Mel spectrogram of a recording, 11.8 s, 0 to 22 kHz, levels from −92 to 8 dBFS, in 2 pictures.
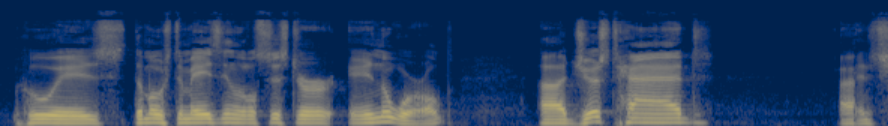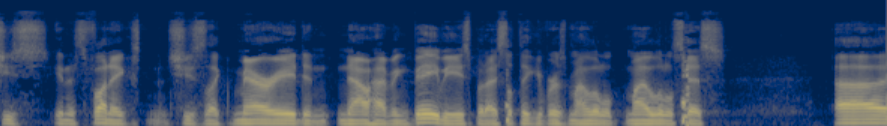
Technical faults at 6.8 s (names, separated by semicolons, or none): broken MP3 bit reservoir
